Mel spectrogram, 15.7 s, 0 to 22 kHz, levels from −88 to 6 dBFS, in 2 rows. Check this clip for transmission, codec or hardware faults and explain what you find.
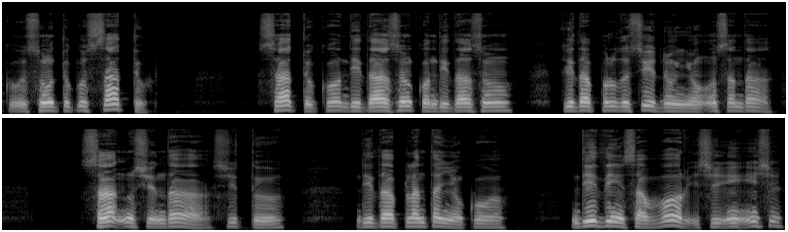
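No transmission, codec or hardware faults can be heard in this recording of speech; the signal stays continuous and stable throughout, with nothing breaking into it.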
